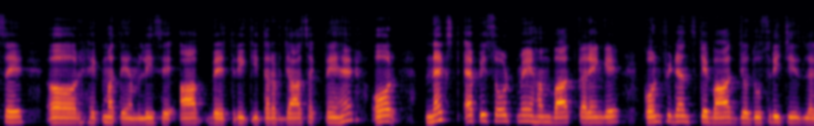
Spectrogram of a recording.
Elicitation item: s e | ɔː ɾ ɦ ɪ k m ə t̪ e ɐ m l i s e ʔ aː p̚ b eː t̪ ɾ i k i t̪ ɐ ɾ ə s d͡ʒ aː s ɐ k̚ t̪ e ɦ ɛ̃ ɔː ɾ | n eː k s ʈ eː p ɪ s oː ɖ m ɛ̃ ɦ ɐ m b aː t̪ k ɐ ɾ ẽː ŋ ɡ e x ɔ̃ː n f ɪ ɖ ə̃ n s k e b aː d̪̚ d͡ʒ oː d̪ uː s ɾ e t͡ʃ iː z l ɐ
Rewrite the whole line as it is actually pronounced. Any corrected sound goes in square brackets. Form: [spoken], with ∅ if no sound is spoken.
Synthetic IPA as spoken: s e | ɔː ɾ ɦ ɪ k m ə t̪ e ɐ m l i s e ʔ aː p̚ b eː t̪ ɾ i k i t̪ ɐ ɾ ə [f] d͡ʒ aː s ɐ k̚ t̪ e ɦ ɛ̃ ɔː ɾ | n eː k s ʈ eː p ɪ s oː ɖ m [ẽ] ɦ ɐ m b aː t̪ k ɐ ɾ ẽː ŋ ɡ e [k] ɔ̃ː n f ɪ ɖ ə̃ n s k e b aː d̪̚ d͡ʒ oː d̪ uː s ɾ [i] t͡ʃ iː z l ɐ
